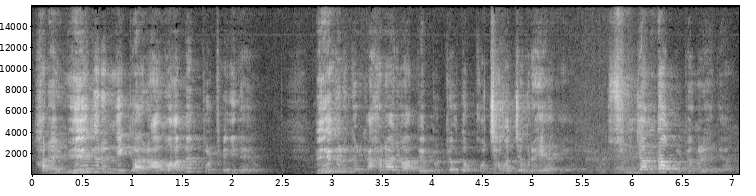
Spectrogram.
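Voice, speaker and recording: A man preaching a sermon as a pastor, lively and humorous, with many rhetorical questions. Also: high voice, quick pace. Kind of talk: sermon at a leaders' retreat. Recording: echoey hall from far off.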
